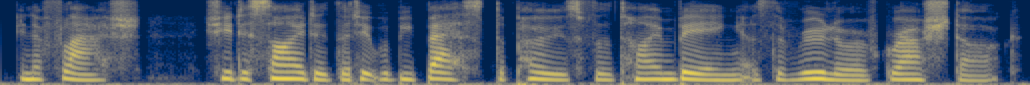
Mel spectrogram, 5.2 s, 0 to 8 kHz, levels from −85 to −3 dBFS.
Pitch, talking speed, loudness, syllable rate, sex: 205 Hz, 245 wpm, -19 LUFS, 5.4 syllables/s, female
